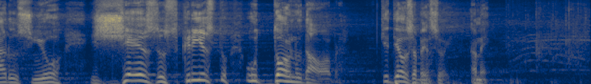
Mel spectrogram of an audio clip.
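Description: An elderly man speaks calmly through a microphone in a large echoing hall.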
